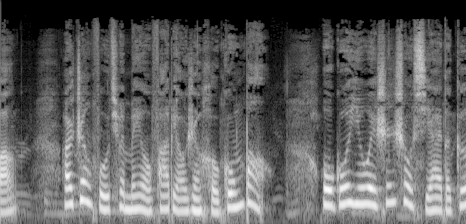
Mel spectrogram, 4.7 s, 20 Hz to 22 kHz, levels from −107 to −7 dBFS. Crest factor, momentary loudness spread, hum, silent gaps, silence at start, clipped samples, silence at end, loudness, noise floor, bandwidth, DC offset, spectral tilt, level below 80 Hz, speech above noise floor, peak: 16 dB; 6 LU; none; none; 0 s; under 0.1%; 0 s; -19 LUFS; -40 dBFS; 16 kHz; under 0.1%; -5 dB/octave; -56 dBFS; 22 dB; -4 dBFS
